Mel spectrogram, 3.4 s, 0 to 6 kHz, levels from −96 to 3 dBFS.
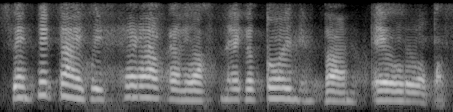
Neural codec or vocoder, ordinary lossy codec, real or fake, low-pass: codec, 16 kHz, 1 kbps, FreqCodec, smaller model; none; fake; 5.4 kHz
